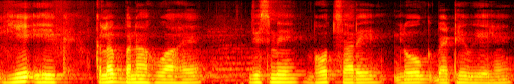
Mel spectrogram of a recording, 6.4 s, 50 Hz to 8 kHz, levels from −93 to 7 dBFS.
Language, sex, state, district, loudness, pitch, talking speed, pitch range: Hindi, male, Rajasthan, Jaipur, -20 LUFS, 120 Hz, 120 wpm, 115-130 Hz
